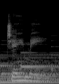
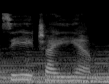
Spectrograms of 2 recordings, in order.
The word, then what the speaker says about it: Jaime: Alternately, Jaime is sometimes considered a variant of the English Jamie, a pet form of James, in which case it would be pronounced Jamie.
